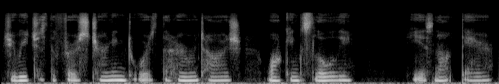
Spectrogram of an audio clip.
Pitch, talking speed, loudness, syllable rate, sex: 185 Hz, 155 wpm, -21 LUFS, 5.6 syllables/s, female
